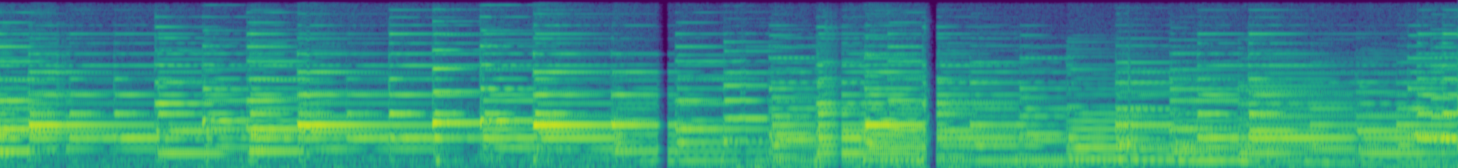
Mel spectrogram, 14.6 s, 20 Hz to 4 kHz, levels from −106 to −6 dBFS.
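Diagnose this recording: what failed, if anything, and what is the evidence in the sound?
Network stage, burst of packet loss, at 0.58 to 0.68 s, 6.58 to 6.70 s and 9.26 to 9.49 s. In each gap the music turns into a held, fading continuation of the last sound for roughly 80, 100 and 110 ms, then resumes further along with that span missing. Several consecutive packets failed to arrive in time, so the receiver extended the last good audio while attenuating it. The G.711 mu-law path keeps everything below 4 kHz, and these fills sit inside that band.

Network stage, short concealed packet loss, at 3.08 to 3.12 s, 7.42 to 7.48 s and 11.30 to 11.33 s. Each is a brief smear or wobble lasting 10 to 40 ms, where a small piece of the music blurs before the real signal blends back in. Packets missed the decoder's deadline, and concealment synthesised a short continuation from the preceding sound to bridge the hole.

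Network stage, at 8.26 to 8.44 s. The music is replaced by a fading extension of the last sound for about 160 ms, with no fall to silence. Playback then picks up later in the music with that stretch gone. The likely cause is a long network dropout, cut short before concealment ran out, so the receiver kept extrapolating and attenuating the prior audio across the whole gap.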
